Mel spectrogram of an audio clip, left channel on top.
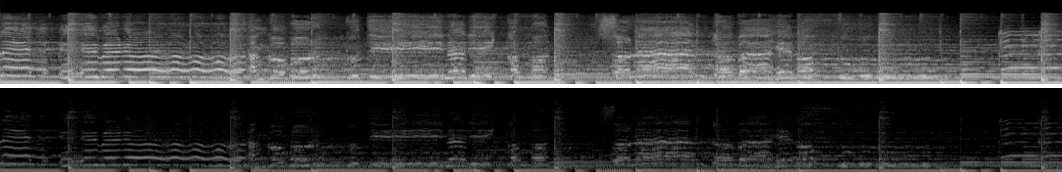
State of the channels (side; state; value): right; quieter; 25.4 dB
